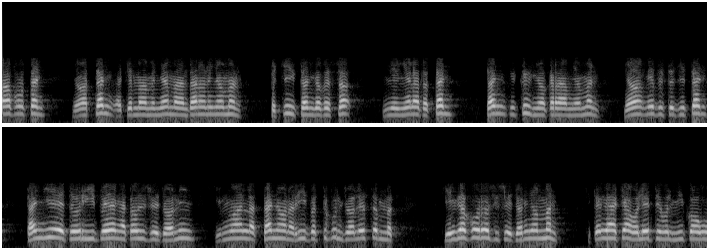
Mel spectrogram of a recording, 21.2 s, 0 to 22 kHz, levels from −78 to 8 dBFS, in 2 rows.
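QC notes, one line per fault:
Throughout, GSM full-rate codec: the speech has a plainly audible buzzy, gravelly roughness, and nothing reaches above about 3.8 kHz, with the band sitting roughly within 200 to 3400 Hz like a phone line. The coder models the vocal tract and drives it with a sparse train of regularly spaced pulses, discarding most of the excitation detail. That coarse excitation produces the grit. The character fits a 13 kbps GSM full-rate coder.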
